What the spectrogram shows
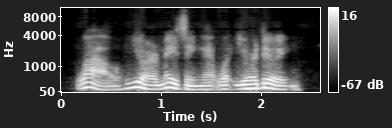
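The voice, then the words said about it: Sarcastic robotic voice. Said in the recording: “sarcastically ... you immediately sounded like more of a robot when you did that accent”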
